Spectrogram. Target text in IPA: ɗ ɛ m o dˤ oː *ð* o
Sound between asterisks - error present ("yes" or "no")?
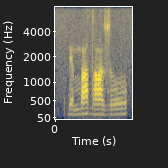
yes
